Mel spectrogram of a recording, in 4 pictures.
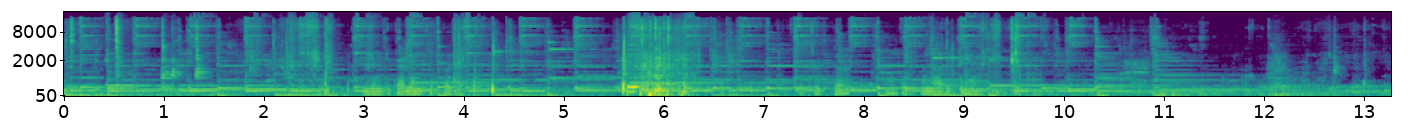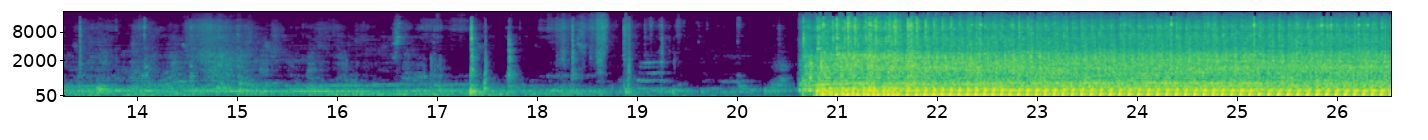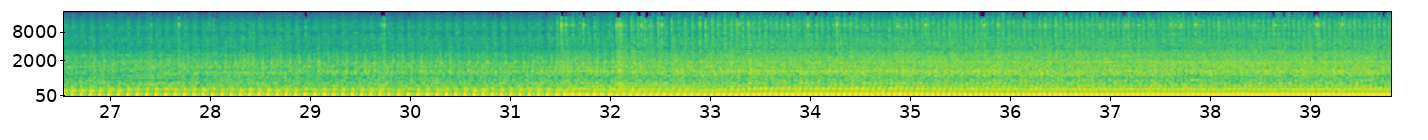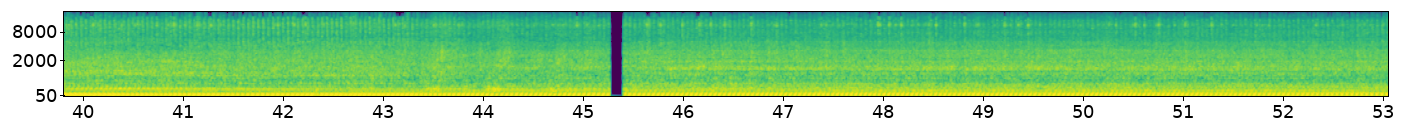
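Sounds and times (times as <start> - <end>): small petrol engine running: 5.6 - 6.4, 20.6 - 53.0.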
